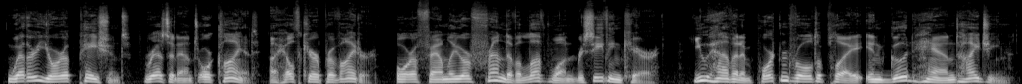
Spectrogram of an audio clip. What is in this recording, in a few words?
Medical and Science voice over; Hygeine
